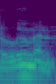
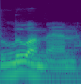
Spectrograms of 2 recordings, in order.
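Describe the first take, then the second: First: The ending follows the stem with no vowel. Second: A connecting vowel is heard before the ending. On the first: The speaker calls it wrong. "rather than" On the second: The speaker calls it right. "they think it sounds better"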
